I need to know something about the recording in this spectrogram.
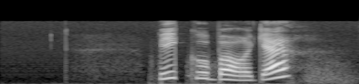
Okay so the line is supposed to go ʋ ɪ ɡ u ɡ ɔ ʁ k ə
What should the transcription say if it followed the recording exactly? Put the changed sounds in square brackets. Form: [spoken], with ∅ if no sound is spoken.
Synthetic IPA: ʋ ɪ [k] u [b] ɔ ʁ [ɡ] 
